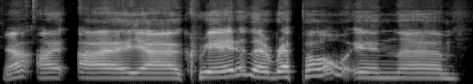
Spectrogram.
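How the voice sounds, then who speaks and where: A woman co-hosting a stream in casual chat, giving brief, halting replies. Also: medium pitch, clear, resonant tone, no echo, studio quality. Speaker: stream co-host.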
